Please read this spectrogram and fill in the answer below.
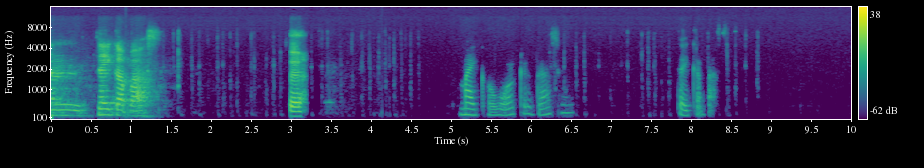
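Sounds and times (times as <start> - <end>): faint keyboard typing: 1.3 - 9.0.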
